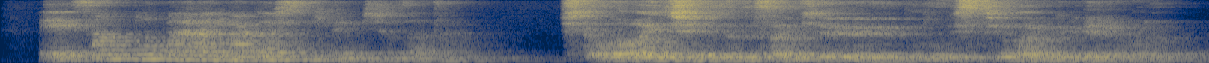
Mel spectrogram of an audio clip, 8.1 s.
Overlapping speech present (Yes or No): No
